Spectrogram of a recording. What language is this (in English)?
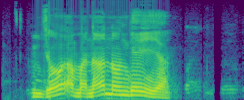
Mokpwe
